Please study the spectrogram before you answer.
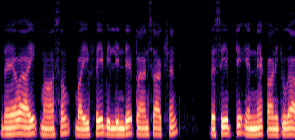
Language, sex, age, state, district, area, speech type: Malayalam, male, 60+, Kerala, Wayanad, rural, read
